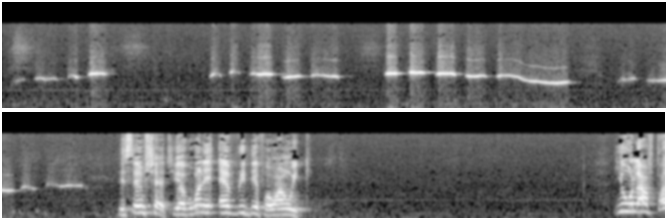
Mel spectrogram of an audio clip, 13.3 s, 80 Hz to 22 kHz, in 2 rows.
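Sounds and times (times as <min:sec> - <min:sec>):
person whistling a cheerful bouncy tune: 0:00.1 - 0:01.2, 0:02.1 - 0:07.5
speech: 0:07.8 - 0:09.8, 0:12.9 - 0:13.2.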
